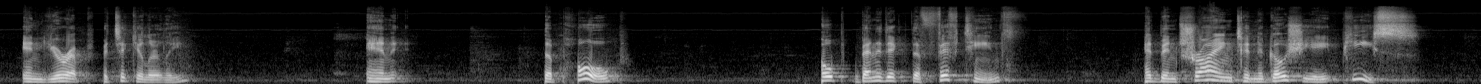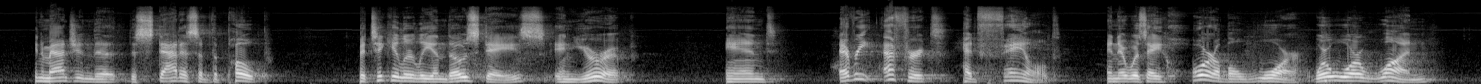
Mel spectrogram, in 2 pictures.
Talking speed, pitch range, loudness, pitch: 90 wpm, 130-190 Hz, -14 LUFS, 150 Hz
